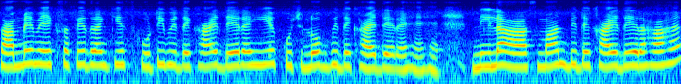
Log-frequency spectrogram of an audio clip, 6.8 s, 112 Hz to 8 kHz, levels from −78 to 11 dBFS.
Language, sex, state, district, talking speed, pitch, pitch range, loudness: Hindi, female, Uttar Pradesh, Hamirpur, 220 wpm, 285 Hz, 270-300 Hz, -18 LUFS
